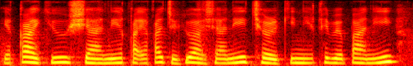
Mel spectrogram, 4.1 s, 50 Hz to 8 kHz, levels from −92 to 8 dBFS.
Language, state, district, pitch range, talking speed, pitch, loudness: Sumi, Nagaland, Kohima, 190-225 Hz, 175 wpm, 200 Hz, -18 LUFS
